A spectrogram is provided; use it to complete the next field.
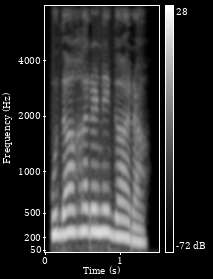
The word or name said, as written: ಉದಾಹರಣೆಗಾರ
